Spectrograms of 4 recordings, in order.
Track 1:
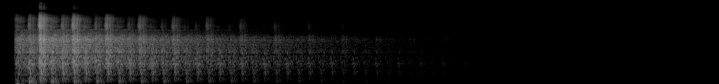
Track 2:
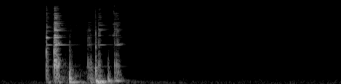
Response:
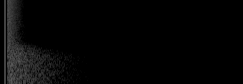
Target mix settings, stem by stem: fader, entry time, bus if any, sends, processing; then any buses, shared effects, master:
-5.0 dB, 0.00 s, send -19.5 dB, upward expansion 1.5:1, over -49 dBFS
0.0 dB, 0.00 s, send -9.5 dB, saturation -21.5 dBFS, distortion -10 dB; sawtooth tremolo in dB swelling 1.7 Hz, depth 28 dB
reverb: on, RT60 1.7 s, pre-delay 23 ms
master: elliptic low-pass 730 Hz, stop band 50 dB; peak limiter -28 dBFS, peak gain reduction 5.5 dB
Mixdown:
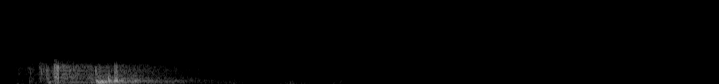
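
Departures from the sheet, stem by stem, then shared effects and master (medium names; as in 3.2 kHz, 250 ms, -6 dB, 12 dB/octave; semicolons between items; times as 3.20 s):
stem 1 -5.0 dB -> -11.0 dB; master: missing peak limiter -28 dBFS, peak gain reduction 5.5 dB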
